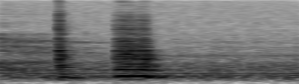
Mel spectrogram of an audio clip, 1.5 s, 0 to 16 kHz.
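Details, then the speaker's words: Amiga 1000 floppy drive loading a Workbench disk. Loud bursts of buzzy head-seeking chatter in quick, irregular spurts as the disk loads. The drive is stepping and reading normally. "and then it goes on a tremendous journey here and there and everywhere, and it's very loud to get everything loaded up and ready to go."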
